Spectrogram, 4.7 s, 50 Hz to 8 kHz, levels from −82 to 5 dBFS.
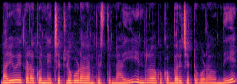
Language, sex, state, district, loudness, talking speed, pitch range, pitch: Telugu, female, Andhra Pradesh, Chittoor, -16 LUFS, 150 wpm, 190-205 Hz, 195 Hz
